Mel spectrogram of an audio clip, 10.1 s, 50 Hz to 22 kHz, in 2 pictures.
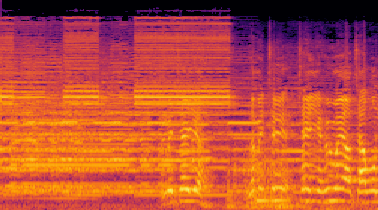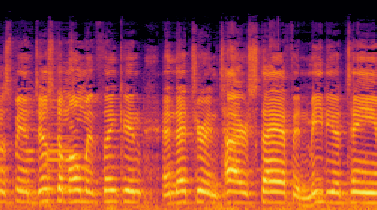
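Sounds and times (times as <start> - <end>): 
car horns honking in a church parking lot: 0.0 - 6.6
speech: 2.2 - 10.0.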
